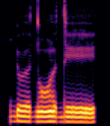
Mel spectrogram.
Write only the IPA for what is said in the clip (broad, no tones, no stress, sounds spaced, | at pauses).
ɗ ɵ ə̯ d ɔ̃ ə̯ d e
